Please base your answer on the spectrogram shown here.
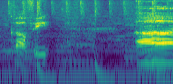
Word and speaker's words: Ko-fi: I can never remember how to pronounce it. Coffee.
